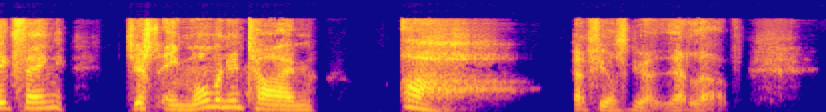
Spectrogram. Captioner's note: sighs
